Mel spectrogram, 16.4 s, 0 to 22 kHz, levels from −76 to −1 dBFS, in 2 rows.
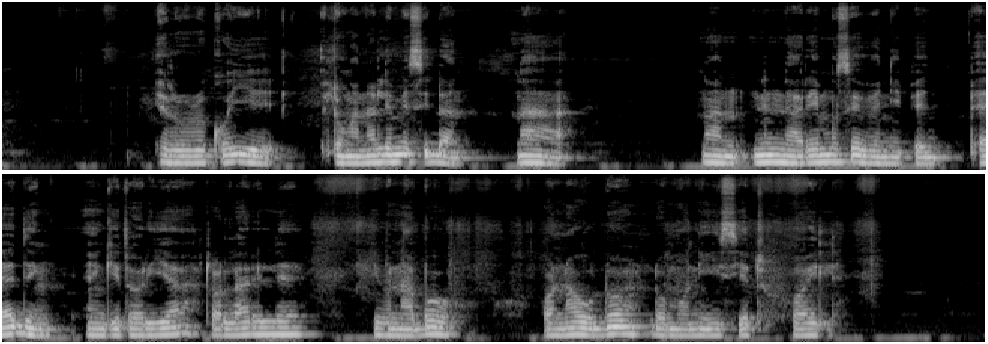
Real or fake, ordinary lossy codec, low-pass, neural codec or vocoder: real; none; none; none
